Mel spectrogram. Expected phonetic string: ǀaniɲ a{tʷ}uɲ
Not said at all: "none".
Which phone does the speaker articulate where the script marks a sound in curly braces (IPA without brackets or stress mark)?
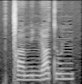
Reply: t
